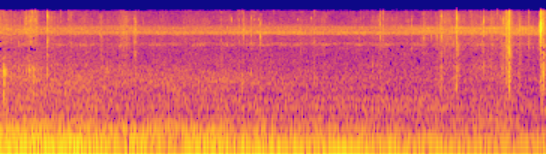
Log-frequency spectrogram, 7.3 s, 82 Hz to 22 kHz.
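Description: Toyota 4Runner engine idling: a steady low rumble.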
